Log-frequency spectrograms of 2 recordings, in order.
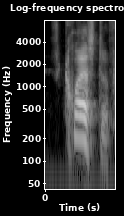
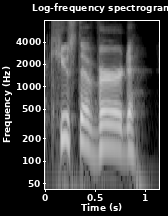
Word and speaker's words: Cuesta Verde: They live in the California housing development called Siesta Verde, which comes to be haunted by ghosts. – It's Cuesta, fool. You got to say it like a white guy. – Oh, by Cuesta Verde, which comes to be haunted by ghosts.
